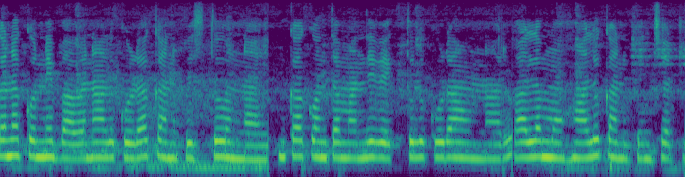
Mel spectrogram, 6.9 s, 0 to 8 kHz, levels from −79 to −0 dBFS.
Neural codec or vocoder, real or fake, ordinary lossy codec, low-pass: none; real; none; none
